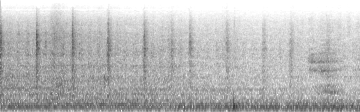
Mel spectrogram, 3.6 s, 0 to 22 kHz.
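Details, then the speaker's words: Pontiac G8 GT V8 listed as a non-runner, idling in snow: sharp regular light ticks about 165 a minute over steady idle from the top end; possibly recent lower-intake work swapped the different-length intake and exhaust pushrods. "i hear a that's not a knock is it that's an upper end tap okay it's an upper end knock"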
